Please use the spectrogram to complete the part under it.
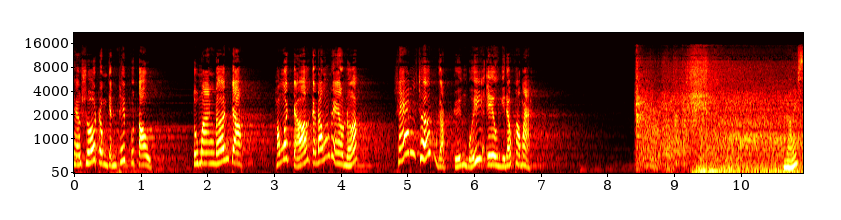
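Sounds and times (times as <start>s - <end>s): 
speech: 0.0s - 7.0s, 10.6s - 10.9s
vehicle engine starting: 8.4s - 10.9s.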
